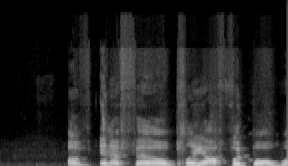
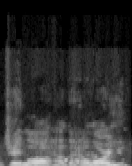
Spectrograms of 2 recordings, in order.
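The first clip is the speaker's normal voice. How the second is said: ordinary delivery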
